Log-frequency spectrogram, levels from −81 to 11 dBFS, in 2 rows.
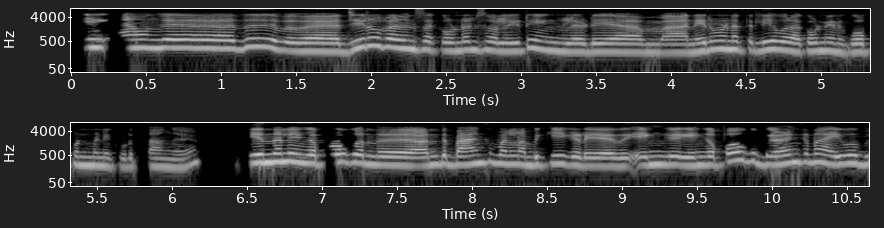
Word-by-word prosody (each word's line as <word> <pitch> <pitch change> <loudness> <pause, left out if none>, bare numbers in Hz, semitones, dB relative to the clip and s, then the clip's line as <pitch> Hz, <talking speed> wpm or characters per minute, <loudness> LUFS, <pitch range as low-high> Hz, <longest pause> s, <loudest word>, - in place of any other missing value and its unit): எ - - +3 0.2
அவங்க 295 0 +1 0.4
அது 300 +5 -4 0.4
வ - - +3 0.3
0 320 +5 +1
பேலன்ஸ் 275 -4 +2
அக்கவுண்ட்ன்னு 240 +1 -6
சொல்லிட்டு 225 +5 -3
எங்களுடைய 210 -2 -3 0.4
வ - - -1 0.2
நிறுவனத்திலேயே 255 +1 -1
ஒரு 230 - 0
அக்கவுண்ட் 225 +1 -4
எனக்கு 205 0 -4
ஓப்பன் 220 0 -5
பண்ணி 205 -2 -7
குடுத்தாங்க. 190 -1 -10 0.5
இருந்தாலும் 295 +2 +6
எங்க 260 -1 +1
அப்பாவுக்கு 280 +2 0
அந்த 230 -1 -1 0.3
அந்த 235 +3 -3
பேங்க் 265 +4 +2
மேல 245 -1 -2
நம்பிக்கையே 225 +3 -4
கிடையாது. 200 -1 +1
எங்க 235 +1 -3 0.2
எங்க 225 +1 -2
அப்பாவுக்கு 310 +1 -1
பேங்க்னா 285 +4 0
IOB 250 -1 -2
235 Hz, 175 wpm, -20 LUFS, 220-275 Hz, 0.5 s, இருந்தாலும்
